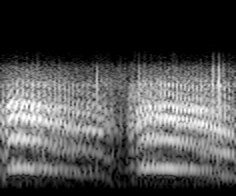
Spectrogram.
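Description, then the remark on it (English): Two drawn-out, harsh caws from a crow, one right after the other with a brief gap, loud with no other sounds around them. “Shot at a pigeon and killed a crow.”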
